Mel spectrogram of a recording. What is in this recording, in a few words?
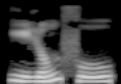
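"羽绒服", Mandarin Chinese; hsk; chinese-flashcards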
